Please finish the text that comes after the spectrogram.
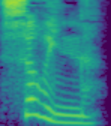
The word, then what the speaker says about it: Samain: est la fête celtique de Samain prononcé SN cette fête était célébrée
